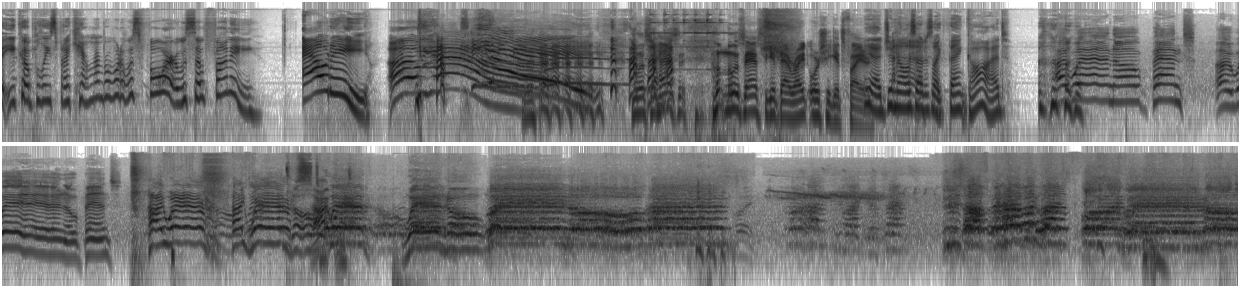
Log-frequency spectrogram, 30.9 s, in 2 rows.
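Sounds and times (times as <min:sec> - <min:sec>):
speech: 0:00.0 - 0:21.9
laughter: 0:05.2 - 0:09.9, 0:13.0 - 0:13.6, 0:17.1 - 0:20.1, 0:23.9 - 0:24.8, 0:28.3 - 0:30.9
crowd chanting in a Dockers commercial: 0:05.8 - 0:08.5, 0:17.4 - 0:30.9.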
